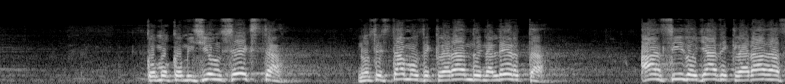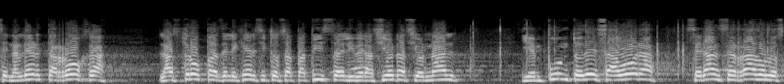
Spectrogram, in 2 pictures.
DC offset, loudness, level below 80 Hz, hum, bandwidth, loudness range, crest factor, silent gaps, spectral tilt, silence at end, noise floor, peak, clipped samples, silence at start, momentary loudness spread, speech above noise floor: 0.2%; -10 LUFS; -52 dBFS; none; 9.2 kHz; 2 LU; 10 dB; none; -6.5 dB/octave; 0 s; -39 dBFS; 0 dBFS; under 0.1%; 1.4 s; 8 LU; 30 dB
